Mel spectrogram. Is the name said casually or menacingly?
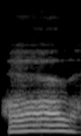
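menacingly. The name is said in a menacing, creepy way.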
